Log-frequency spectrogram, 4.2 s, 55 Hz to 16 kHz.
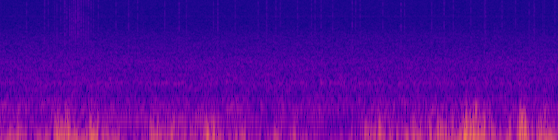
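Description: Ground firework fountain (a 4-in-1 fountain) spraying sparks with a steady rushing noise, over uneven low rumbles of wind on the microphone.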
